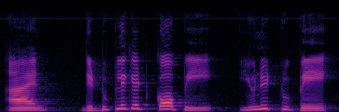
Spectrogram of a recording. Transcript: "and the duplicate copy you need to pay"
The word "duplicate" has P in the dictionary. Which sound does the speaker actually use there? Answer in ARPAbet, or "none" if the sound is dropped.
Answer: P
